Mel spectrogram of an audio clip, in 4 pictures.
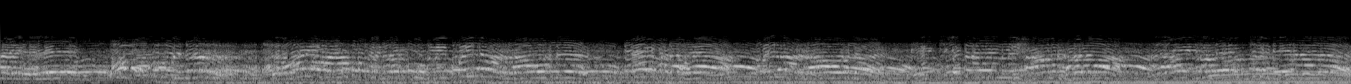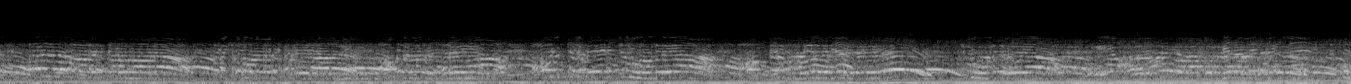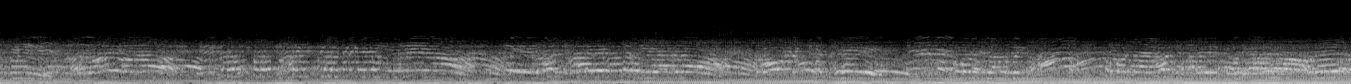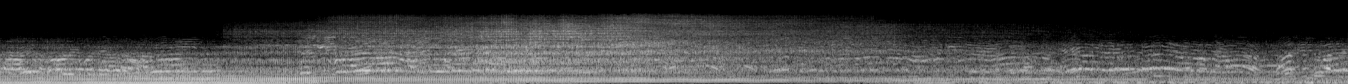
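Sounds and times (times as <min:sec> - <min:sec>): low engine hum: 0:02.0 - 0:54.0
person talking: 0:43.4 - 0:54.0.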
